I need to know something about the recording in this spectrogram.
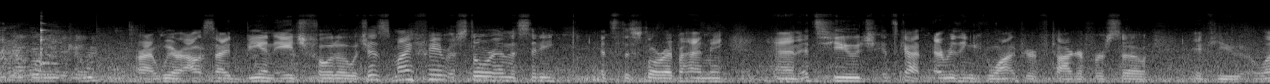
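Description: A middle-aged man talks to the microphone close up, outdoors.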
